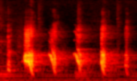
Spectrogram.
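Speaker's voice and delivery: breathless high squeal of a laugh. Real, not acted. Vlogger laughing at her Jaffa Cake binge, high breathless squeal.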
